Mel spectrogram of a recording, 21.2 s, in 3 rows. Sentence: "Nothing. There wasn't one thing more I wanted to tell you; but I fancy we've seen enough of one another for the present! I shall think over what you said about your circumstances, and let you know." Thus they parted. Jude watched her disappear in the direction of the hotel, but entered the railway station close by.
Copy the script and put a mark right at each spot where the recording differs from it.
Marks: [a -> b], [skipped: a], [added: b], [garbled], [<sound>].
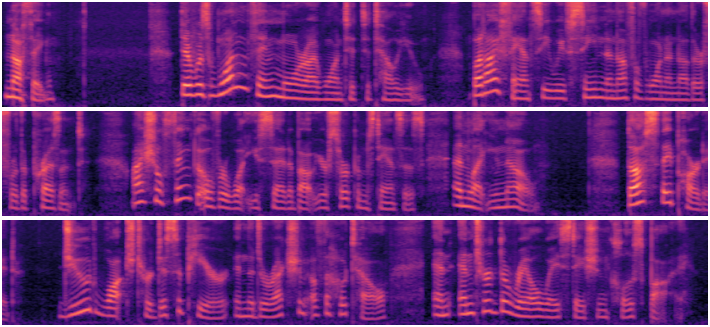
"Nothing. There [wasn't -> was] one thing more I wanted to tell you; but I fancy we've seen enough of one another for the present! I shall think over what you said about your circumstances, and let you know." Thus they parted. Jude watched her disappear in the direction of the hotel, [but -> and] entered the railway station close by.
